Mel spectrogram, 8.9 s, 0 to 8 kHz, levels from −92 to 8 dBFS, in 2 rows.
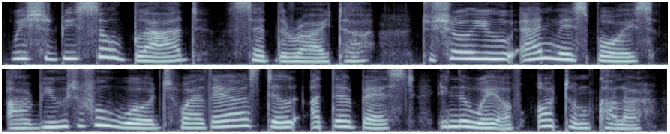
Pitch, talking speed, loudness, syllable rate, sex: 245 Hz, 205 wpm, -15 LUFS, 4.9 syllables/s, female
